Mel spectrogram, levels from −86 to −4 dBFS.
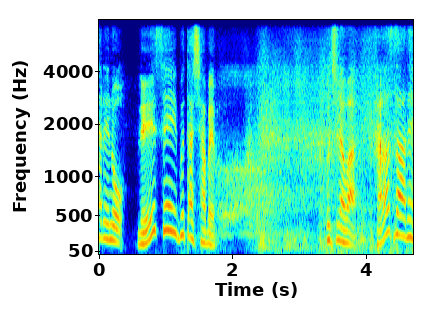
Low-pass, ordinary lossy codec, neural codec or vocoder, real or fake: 7.2 kHz; none; codec, 24 kHz, 0.5 kbps, DualCodec; fake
